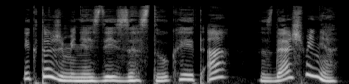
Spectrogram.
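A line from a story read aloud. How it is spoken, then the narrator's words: Giggling. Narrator (Russian): хихикнула я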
